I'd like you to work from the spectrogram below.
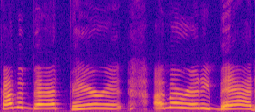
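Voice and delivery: high, loud, teary wail; retold despairing wail. New mom wailing to herself in the doctor's office, teary. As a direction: cry it out like a frazzled mom.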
